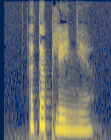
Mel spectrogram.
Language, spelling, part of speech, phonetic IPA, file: Russian, отопление, noun, [ɐtɐˈplʲenʲɪje], Ru-отопление.ogg
- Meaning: heating (a system that raises the temperature of a room or building)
